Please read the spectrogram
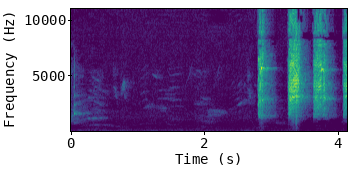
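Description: Black francolin (kala teetar) calling: a loud run of harsh, rasping notes in quick succession, starting about three seconds in, after a faint short chirp at the very start.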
